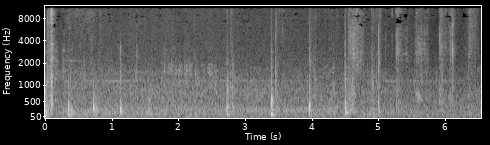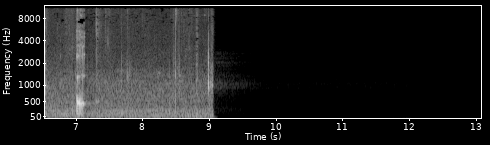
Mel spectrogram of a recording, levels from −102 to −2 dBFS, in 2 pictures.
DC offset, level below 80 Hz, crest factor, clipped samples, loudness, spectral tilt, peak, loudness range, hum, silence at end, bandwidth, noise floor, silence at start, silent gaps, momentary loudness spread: under 0.1%; -52 dBFS; 30 dB; under 0.1%; -32 LUFS; -4 dB/octave; -4 dBFS; 13 LU; none; 4 s; 11.5 kHz; under -90 dBFS; 0 s; none; 16 LU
